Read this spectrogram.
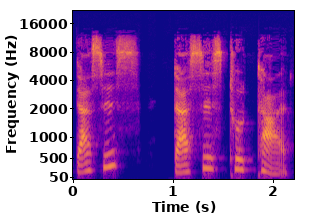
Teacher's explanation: I actually think that I usually drop the T.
